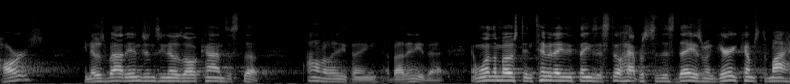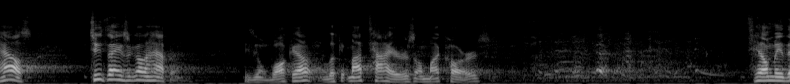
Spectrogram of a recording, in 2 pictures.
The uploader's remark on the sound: Recorded live on December 6, 2020 at The Fellowship at Mt Juliet.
